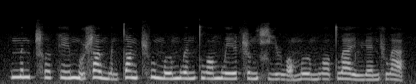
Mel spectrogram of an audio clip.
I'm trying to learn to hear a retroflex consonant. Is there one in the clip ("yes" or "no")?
yes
